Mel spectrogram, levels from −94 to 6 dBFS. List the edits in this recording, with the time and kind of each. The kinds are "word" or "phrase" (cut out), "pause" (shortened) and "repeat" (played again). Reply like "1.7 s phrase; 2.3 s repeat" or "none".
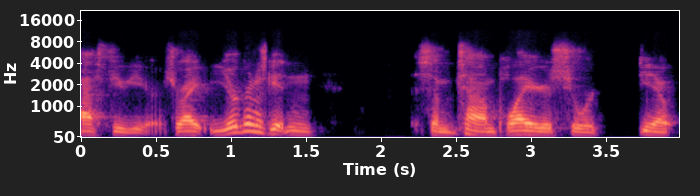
1.2 s word; 2.5 s word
